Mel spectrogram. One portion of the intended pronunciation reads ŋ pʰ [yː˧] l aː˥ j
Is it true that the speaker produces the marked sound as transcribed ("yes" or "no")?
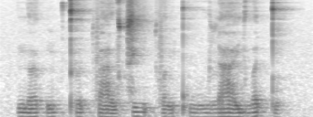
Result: no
